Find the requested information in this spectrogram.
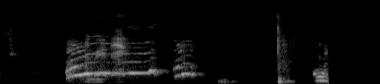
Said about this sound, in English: give me one second. I'm watching my brother's dog and she's like whining.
